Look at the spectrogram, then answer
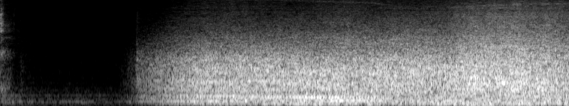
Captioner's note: vehicle engines roaring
